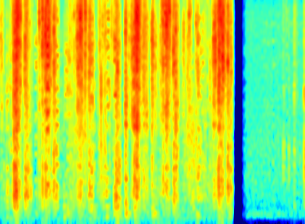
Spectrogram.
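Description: Hands squeeze sticky slime, which crackles and pops.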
